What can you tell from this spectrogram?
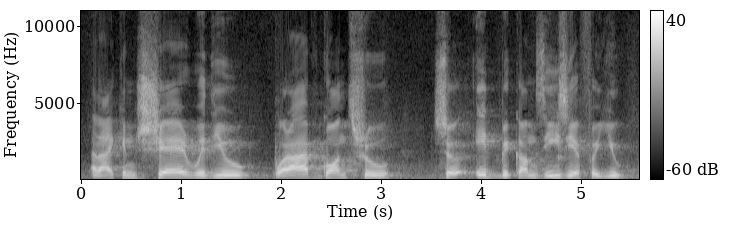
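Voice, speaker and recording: Over noticeable background noise, a man with a Bengali accent speaks at a moderate pace in a flat monotone with a fairly high pitch. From India, Calcutta. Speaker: former journalist, keynote speaker. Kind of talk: keynote speech. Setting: university auditorium with audience.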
